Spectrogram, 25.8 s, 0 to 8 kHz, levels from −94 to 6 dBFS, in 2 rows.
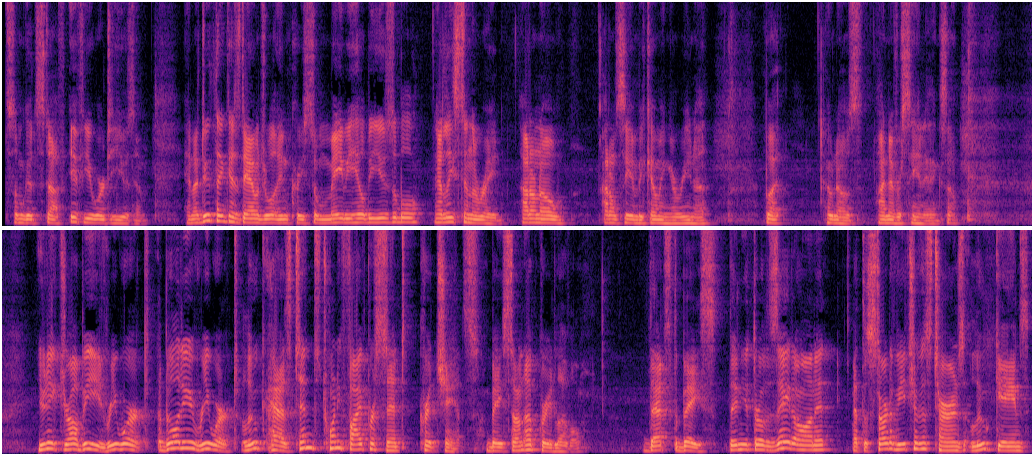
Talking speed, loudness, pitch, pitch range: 190 wpm, -20 LUFS, 140 Hz, 125-175 Hz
